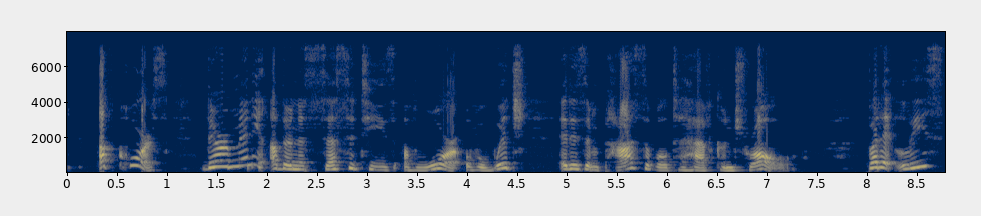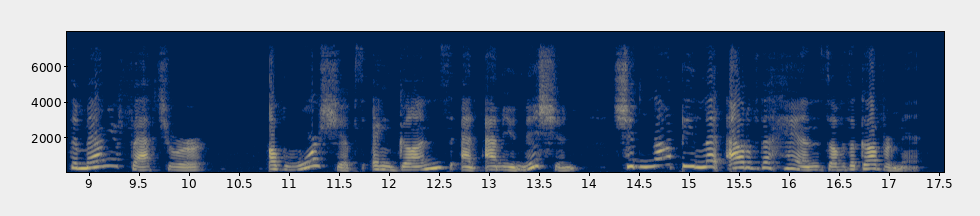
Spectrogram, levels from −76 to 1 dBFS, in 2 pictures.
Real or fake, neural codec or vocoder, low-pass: real; none; 7.2 kHz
